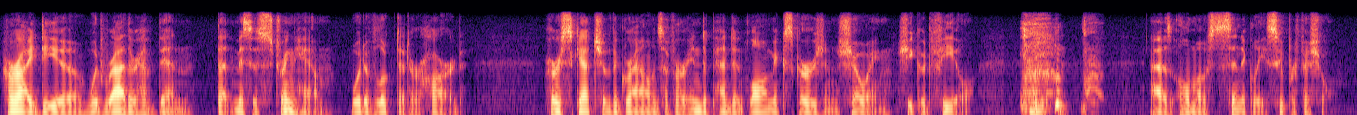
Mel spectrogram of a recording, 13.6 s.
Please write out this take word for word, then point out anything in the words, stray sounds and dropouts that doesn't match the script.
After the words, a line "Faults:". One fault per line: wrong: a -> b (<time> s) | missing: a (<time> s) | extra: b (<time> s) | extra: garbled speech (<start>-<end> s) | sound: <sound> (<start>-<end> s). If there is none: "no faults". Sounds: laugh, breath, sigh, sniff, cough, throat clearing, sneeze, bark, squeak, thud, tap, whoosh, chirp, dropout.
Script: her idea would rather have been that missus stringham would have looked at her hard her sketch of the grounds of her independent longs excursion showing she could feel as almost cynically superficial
her idea would rather have been that missus stringham would have looked at her hard her sketch of the grounds of her independent long excursion showing she could feel as almost cynically superficial
Faults:
wrong: longs -> long (7.5 s)
sound: cough (10.2-11.1 s)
